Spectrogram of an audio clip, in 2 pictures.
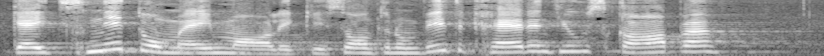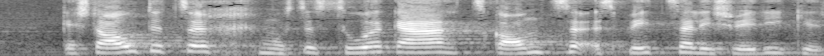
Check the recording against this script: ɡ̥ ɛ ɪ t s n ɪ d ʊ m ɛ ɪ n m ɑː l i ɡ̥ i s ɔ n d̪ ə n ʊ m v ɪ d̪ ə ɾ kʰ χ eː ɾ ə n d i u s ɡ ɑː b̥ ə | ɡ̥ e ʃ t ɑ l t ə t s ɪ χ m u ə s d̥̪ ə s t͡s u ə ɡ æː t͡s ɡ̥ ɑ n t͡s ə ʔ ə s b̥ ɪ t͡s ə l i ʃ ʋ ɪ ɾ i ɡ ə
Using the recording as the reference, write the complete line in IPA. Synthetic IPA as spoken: ɡ̥ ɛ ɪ t s n ɪ d ʊ m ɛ ɪ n m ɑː l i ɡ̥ i s ɔ n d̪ ə n ʊ m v ɪ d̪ ə ɾ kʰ χ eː ɾ ə n d i u s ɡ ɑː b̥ ə | ɡ̥ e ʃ t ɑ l t ə t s ɪ χ m u ə s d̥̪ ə s t͡s u ə ɡ æː t͡s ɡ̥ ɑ n t͡s ə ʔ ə s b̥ ɪ t͡s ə l i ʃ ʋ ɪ ɾ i ɡ ə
